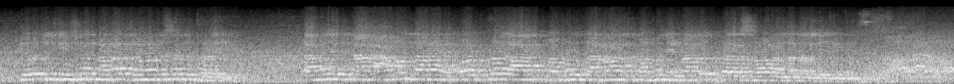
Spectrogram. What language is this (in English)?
Indonesian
